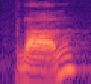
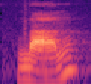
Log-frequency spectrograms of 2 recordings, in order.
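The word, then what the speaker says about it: 男: land men and boys this character is pronounced second tone nan nan a boy or male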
